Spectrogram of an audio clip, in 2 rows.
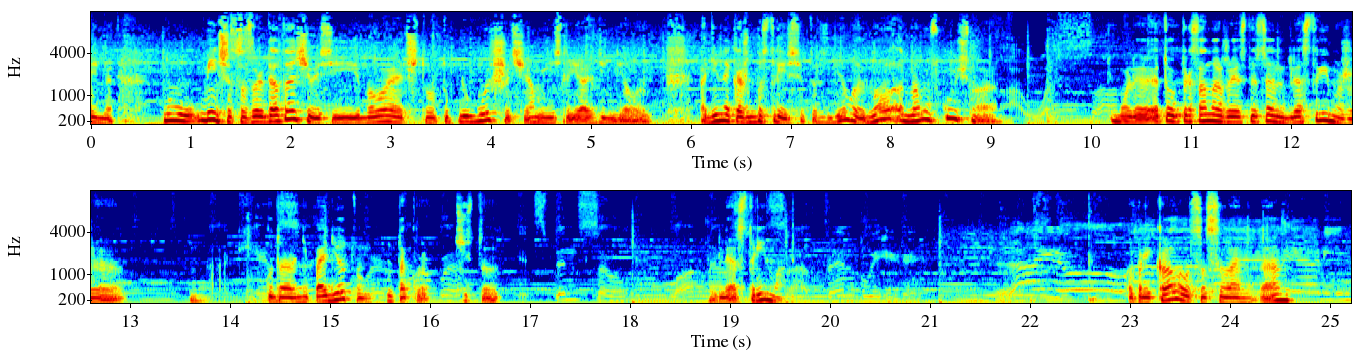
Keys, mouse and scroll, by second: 0.4 click, 7.0 click, 7.5-8.7 drag, 8.7 s, 10.8-15.9 drag, 16.2-20.3 drag, 20.3 a, 22.2 right click, 24.2-25.2 drag.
